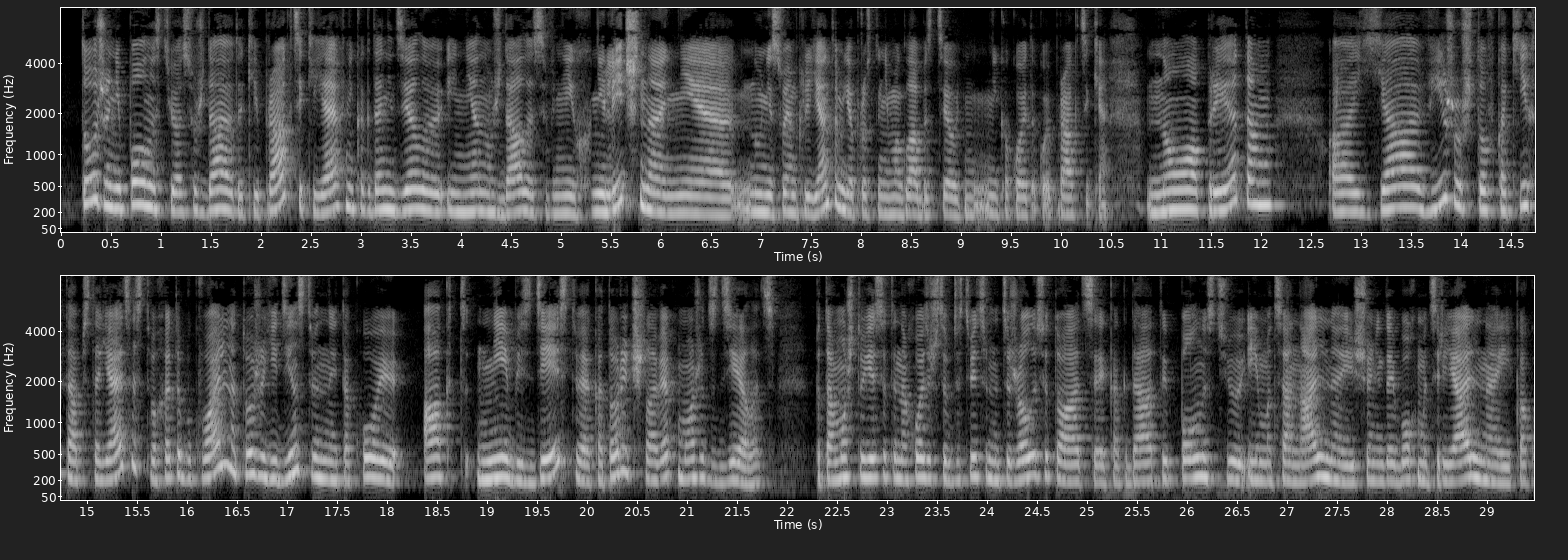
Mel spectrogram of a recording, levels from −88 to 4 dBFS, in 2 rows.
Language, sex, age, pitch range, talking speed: Russian, female, 20-39, 190-225 Hz, 155 wpm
